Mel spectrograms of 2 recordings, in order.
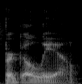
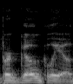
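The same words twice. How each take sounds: First: The second g is not pronounced as a hard g. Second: The second g is pronounced as a hard g. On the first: The speaker calls it right. "It's Bergoglio" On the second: The speaker calls it wrong. "People pronounce that second G"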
